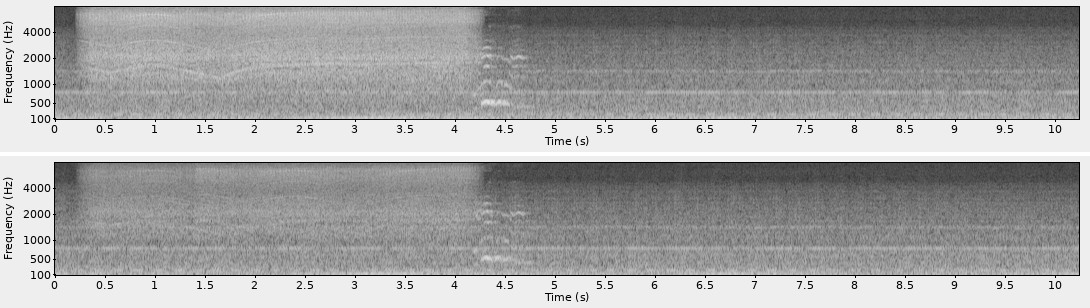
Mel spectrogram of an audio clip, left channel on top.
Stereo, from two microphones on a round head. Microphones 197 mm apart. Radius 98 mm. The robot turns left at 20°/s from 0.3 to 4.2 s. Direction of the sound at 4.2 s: 10° left (ahead or behind).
